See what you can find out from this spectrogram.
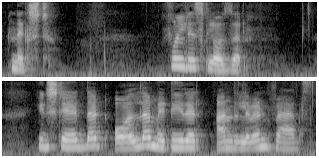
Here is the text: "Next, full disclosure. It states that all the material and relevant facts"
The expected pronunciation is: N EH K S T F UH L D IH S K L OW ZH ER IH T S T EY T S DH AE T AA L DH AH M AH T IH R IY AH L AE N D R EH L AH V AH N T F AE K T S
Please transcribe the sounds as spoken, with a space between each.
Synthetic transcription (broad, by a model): N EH K S T F UH L D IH S K L OW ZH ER IH T S T EY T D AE T AA L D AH M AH T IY R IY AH L AE N D R EH L AH V AH N T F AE K T S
